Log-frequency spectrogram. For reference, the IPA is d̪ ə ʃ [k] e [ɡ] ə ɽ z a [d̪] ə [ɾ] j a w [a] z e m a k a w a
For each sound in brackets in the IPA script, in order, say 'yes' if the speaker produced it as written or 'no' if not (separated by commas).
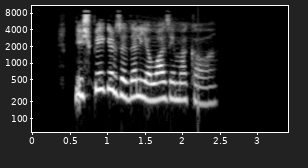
no, yes, yes, no, no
